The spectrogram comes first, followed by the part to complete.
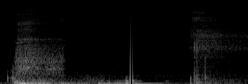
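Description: A man's breathy exhale, a sigh into a close microphone, with a single sharp click a little after a second in and a second exhale starting near the end.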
